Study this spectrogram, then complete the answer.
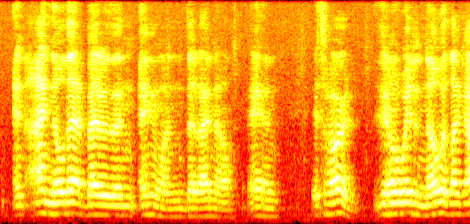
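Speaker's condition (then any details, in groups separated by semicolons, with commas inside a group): ALS; about 2 years since onset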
